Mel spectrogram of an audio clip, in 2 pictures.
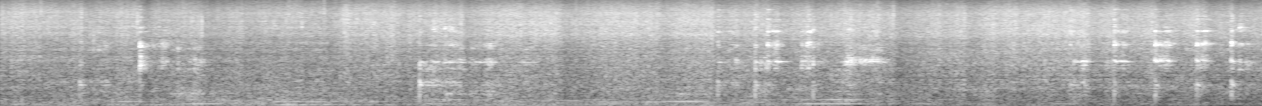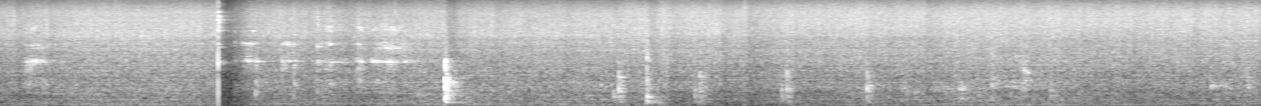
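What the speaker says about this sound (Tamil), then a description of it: "இப்போ நம்ம கோஸ் கொண்டக்கடலை போட்டு இதில் நல்லா பிரட்டலாம்." Cabbage and black chickpeas with softened onion being stir-fried in a pan, a steady close sizzle with scraping and stirring clatter throughout, no voices.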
